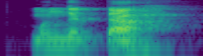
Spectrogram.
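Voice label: "menggetah", Malay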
